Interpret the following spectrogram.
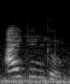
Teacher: G in go makes the preceding nasal sound to come out as ng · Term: nasalization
